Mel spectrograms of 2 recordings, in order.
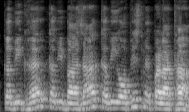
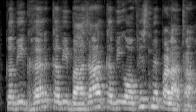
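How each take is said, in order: Both takes have the same delivery.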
